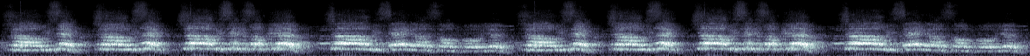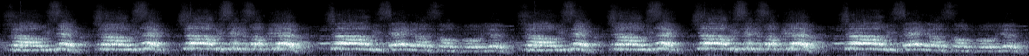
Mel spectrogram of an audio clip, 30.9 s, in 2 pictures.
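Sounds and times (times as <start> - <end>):
fans chanting: 0.0 - 30.8.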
